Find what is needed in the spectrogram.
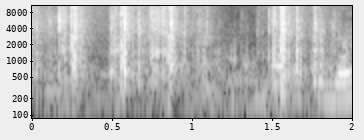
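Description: Dice rattling inside a red plastic shaker cup as it is shaken by hand for a Bầu cua cá cọp round, a quick run of sharp clicks, then the cup is set down on the table near the end.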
